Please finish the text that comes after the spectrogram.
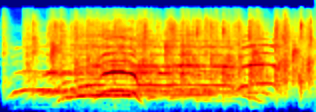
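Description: An audience breaks into applause with cheering and whooping, loud and steady for about three seconds; high voices ring over a wash of clapping.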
